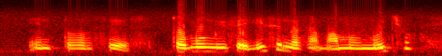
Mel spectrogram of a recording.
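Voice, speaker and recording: There is noticeable background noise. The speaker keeps a moderate pace. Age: 60s. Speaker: caller. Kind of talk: radio call-in question.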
